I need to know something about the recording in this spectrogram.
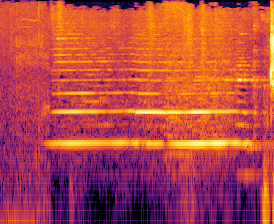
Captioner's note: hinges squeak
